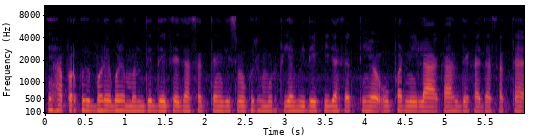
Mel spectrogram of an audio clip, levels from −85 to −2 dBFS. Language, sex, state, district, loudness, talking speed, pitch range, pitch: Hindi, male, Uttar Pradesh, Ghazipur, -36 LUFS, 240 wpm, 140-145 Hz, 140 Hz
